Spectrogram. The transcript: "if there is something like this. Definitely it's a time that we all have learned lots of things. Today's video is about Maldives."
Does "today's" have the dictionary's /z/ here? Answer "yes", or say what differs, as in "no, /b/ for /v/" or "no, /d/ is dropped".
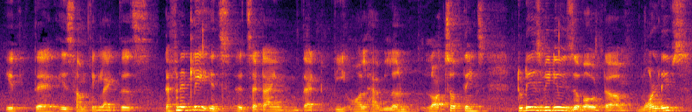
yes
